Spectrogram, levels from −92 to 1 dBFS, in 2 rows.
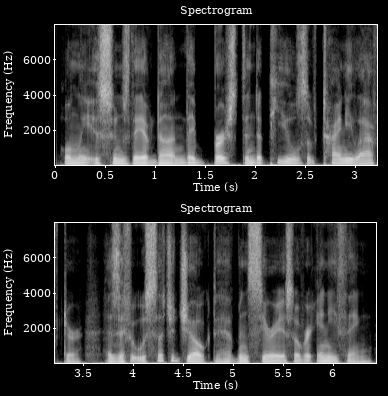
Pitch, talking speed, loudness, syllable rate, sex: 100 Hz, 250 wpm, -19 LUFS, 5.8 syllables/s, male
